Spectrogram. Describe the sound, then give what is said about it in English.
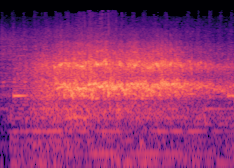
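A car swerves with tires screeching in one sustained, loud skid that swells quickly and holds for a couple of seconds, as a person reaching in through the window pulls the driver's hair and makes her drive erratically, with no voices. “the patient reaches down, pulling on her hair and causing her to drive sporadically.”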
